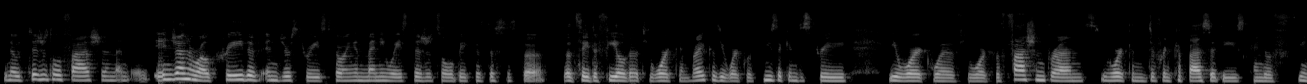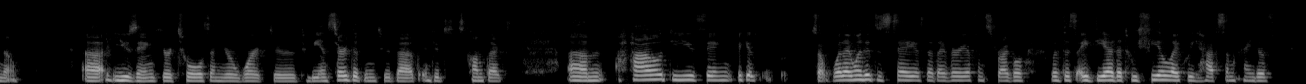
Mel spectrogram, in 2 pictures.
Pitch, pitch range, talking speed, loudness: 180 Hz, 165-195 Hz, 220 wpm, -30 LUFS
